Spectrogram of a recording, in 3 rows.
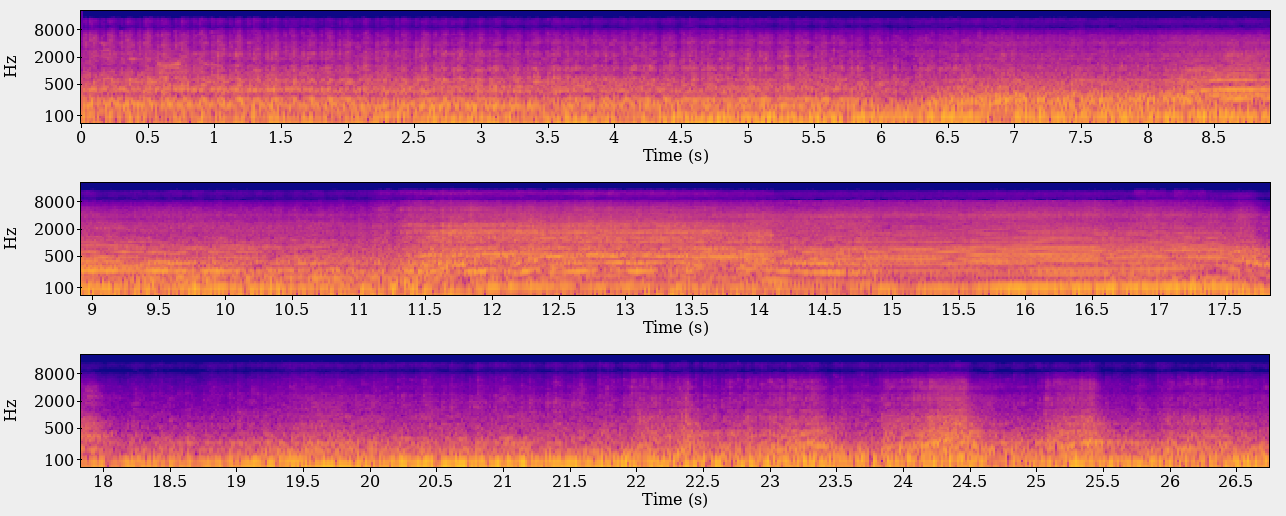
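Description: Drag racing cars, a 1972 Monte Carlo and a 1979 car, rev loud and close in a continuous roaring engine drone that rises and swells midway, with a public-address announcer talking over it.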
